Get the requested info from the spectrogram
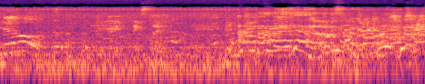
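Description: Several voices chattering and talking over one another.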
